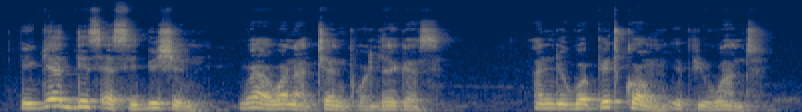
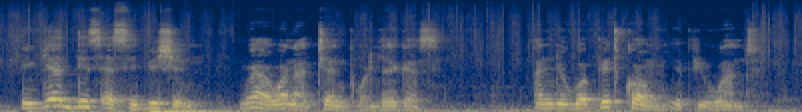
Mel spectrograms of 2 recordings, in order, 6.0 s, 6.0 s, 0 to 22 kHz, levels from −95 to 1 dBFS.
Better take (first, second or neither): first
